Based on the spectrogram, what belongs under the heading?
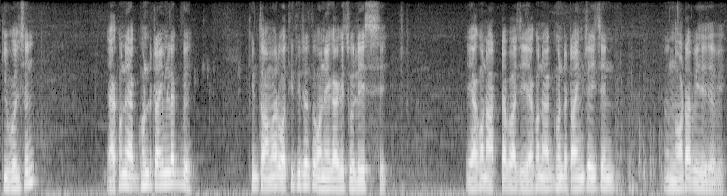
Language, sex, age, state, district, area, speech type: Bengali, male, 30-45, West Bengal, Birbhum, urban, spontaneous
